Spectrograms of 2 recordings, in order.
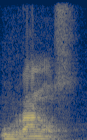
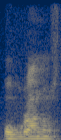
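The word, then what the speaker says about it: οὐρανός: Jadi kalau kadang-kala untuk membenarkan itu, pronunciation-nya omikron ketemu epsilon menjadi u, ya, bacanya Uranos, bukan Ouranos.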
